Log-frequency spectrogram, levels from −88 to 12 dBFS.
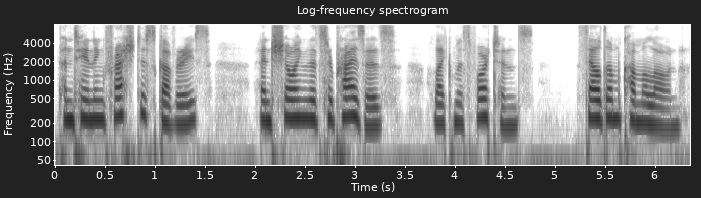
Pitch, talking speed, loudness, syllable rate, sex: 215 Hz, 115 wpm, -17 LUFS, 5.1 syllables/s, female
